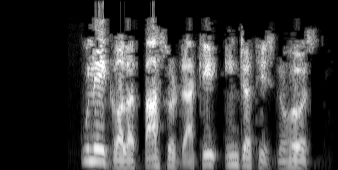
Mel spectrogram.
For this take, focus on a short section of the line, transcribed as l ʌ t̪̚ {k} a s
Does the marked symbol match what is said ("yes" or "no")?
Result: no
